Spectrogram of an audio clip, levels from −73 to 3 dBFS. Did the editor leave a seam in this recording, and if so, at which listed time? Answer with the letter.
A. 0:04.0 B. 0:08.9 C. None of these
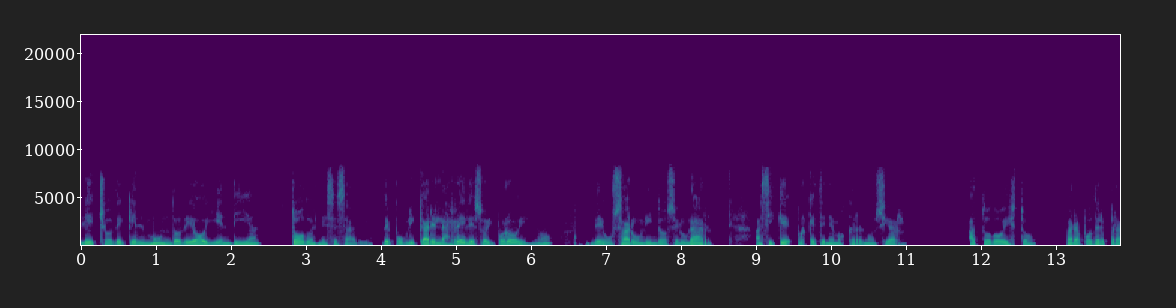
A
